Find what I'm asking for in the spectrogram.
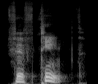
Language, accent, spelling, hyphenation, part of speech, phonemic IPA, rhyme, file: English, US, fifteenth, fif‧teenth, adjective / noun, /ˌfɪfˈtiːnθ/, -iːnθ, En-us-fifteenth.ogg
- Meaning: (adjective) The ordinal form of the number fifteen; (noun) 1. The person or thing in the fifteenth position 2. One of fifteen equal parts of a whole 3. The interval comprising two octaves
